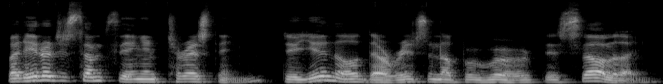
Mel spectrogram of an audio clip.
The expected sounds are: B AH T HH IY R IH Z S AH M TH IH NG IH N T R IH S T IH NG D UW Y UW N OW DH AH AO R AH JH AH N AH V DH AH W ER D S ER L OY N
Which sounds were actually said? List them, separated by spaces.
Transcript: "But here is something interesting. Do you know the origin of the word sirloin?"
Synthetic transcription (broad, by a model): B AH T HH IY R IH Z S AH M TH IH NG IH N T R IH S T IH NG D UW Y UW N OW DH AH R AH Z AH N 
